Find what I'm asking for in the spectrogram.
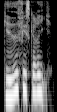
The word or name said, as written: gedde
